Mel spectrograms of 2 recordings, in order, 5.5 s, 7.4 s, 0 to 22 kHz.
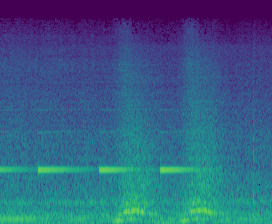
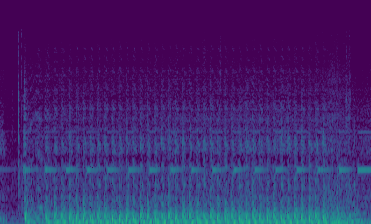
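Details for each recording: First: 1995 Jeep Grand Cherokee after PCM repair fixed a no-start with a clicking ASD relay: starts right up and idles steadily with light revs under warning chimes, sounding healthy. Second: 1995 Jeep Grand Cherokee cranking steadily about six seconds at three to four pulses a second without catching; no-start with loudly clicking ASD relay and flickering check engine light, traced to faulty PCM.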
